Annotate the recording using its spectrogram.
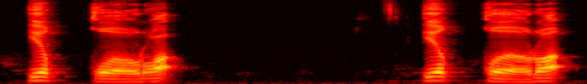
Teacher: آخر میں حمزہ ہے تو وہاں آواز اچانک رکے گی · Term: شدت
